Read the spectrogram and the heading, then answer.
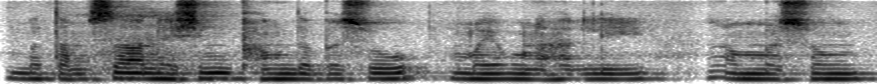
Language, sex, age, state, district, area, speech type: Manipuri, male, 30-45, Manipur, Thoubal, rural, spontaneous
